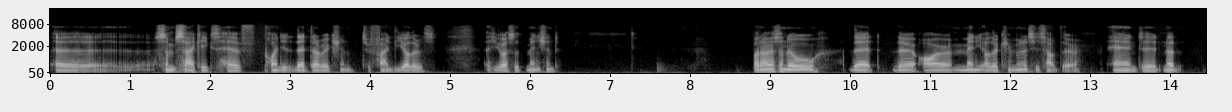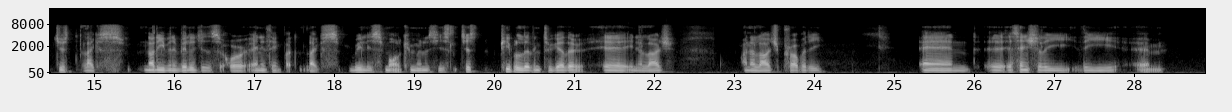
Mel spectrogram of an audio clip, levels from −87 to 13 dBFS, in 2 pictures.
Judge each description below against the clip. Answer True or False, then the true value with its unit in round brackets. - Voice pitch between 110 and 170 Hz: False (100 Hz)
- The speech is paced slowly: True (125 wpm)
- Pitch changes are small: True (2.1 semitones)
